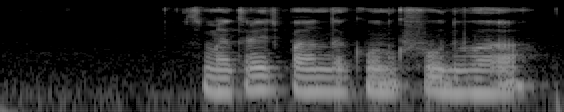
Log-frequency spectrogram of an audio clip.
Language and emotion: Russian, sad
